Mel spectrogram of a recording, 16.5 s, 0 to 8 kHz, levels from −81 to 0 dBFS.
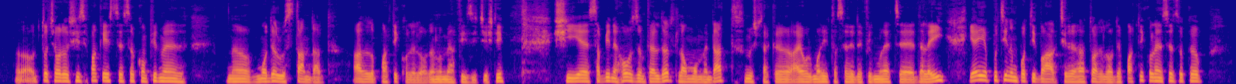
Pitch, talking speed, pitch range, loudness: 105 Hz, 170 wpm, 95-120 Hz, -23 LUFS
